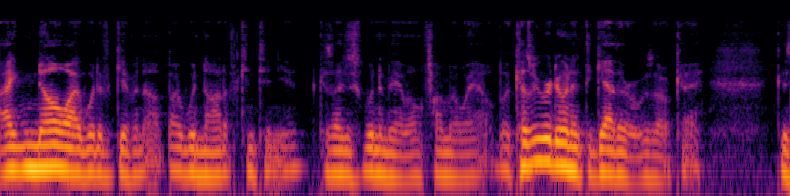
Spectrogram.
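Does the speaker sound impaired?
No.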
